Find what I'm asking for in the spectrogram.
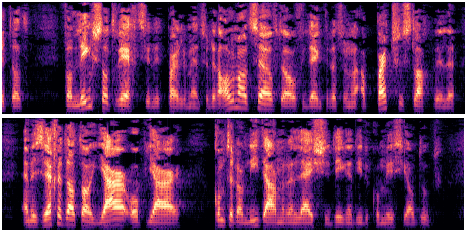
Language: Dutch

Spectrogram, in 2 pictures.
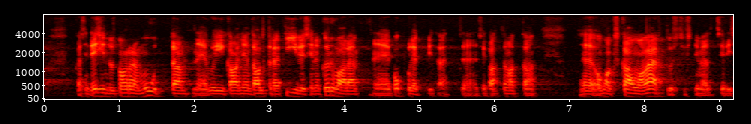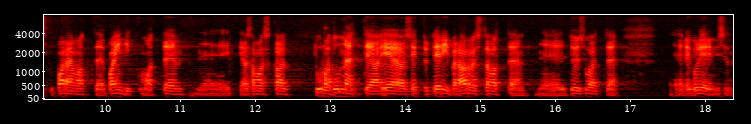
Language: Estonian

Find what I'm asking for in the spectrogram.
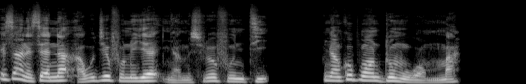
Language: Akan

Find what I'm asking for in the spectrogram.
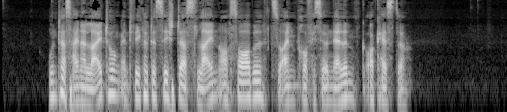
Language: German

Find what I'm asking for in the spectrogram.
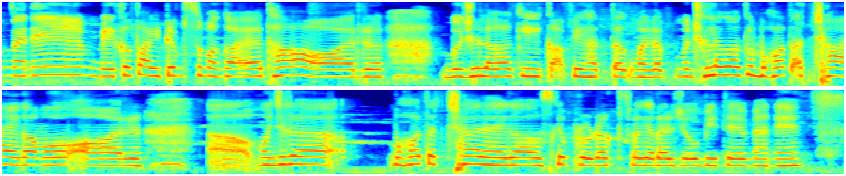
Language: Urdu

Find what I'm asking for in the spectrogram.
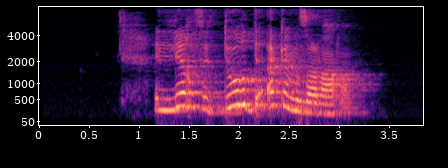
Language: Kabyle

